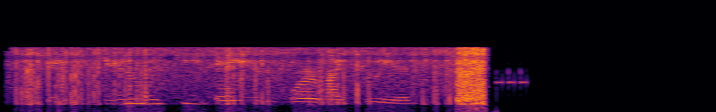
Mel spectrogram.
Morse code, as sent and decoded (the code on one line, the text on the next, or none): none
